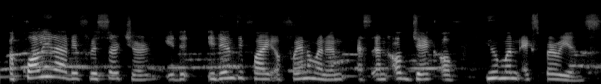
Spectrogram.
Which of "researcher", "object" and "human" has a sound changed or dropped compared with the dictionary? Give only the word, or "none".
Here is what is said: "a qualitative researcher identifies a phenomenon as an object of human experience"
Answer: none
